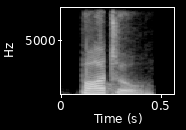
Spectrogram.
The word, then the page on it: potto: Indian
